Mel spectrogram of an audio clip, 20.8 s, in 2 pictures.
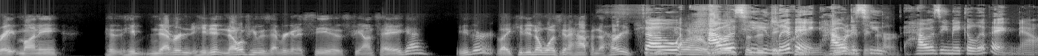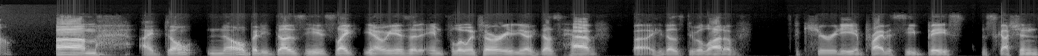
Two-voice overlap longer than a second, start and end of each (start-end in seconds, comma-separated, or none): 6.4-9.0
